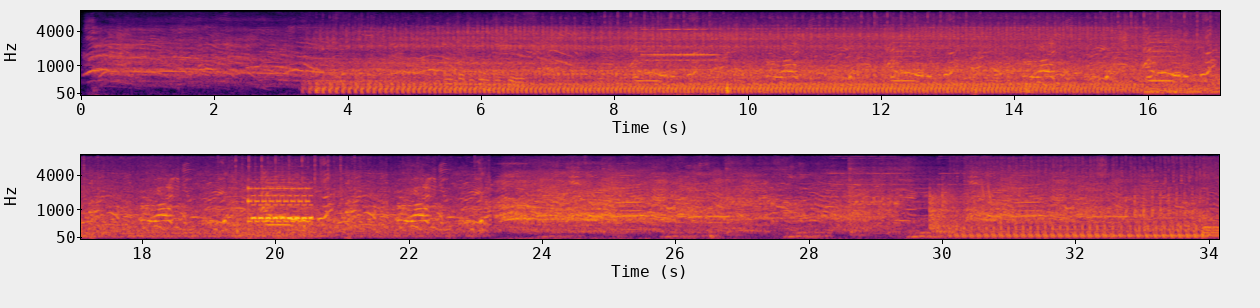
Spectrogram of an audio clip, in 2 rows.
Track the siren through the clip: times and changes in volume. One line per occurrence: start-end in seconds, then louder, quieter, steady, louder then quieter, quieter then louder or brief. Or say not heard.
not heard.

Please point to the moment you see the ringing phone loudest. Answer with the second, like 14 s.
20 s.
